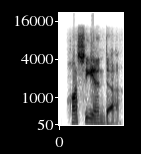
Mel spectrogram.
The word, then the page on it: hacienda: American English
